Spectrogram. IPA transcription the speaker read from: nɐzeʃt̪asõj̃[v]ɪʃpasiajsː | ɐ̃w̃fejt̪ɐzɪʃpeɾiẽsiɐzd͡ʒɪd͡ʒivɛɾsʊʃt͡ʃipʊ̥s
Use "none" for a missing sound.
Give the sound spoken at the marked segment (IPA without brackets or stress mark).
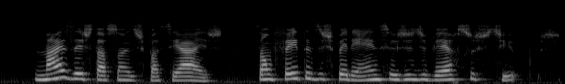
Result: z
